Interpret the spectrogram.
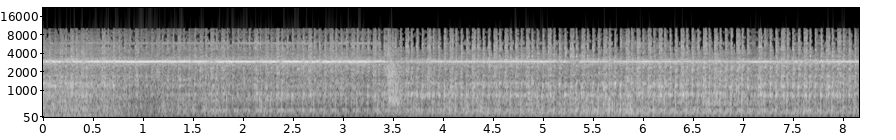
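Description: Turbocharged straight-six engine of a Chevrolet Caravan race car idling steadily, with a steady high-pitched whine over it. It gets slightly quieter about three and a half seconds in.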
